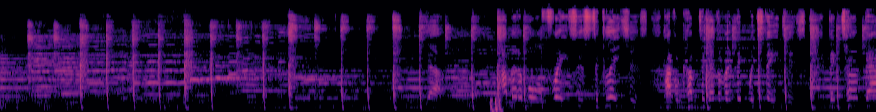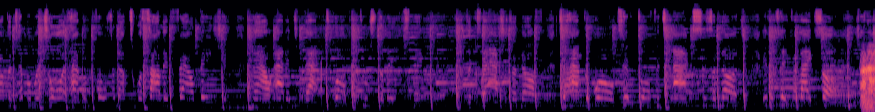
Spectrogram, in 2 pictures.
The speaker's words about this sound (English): I'm just opening my phone, hitting shuffle on my favorite album.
